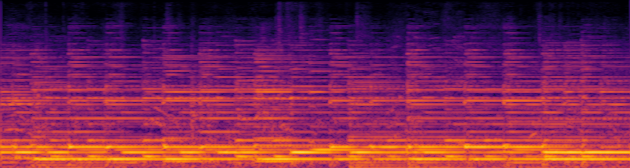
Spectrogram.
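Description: Stage keyboard played with a piano sound: a slow passage of held chords, the notes changing every half second or so.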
